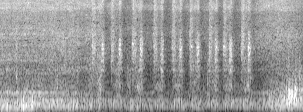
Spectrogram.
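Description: Polyurea spray gun hissing as it sprays lining at high pressure. It runs steadily, then cuts in and out rapidly in short spurts, about four a second, for about three seconds, then hisses steadily again.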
